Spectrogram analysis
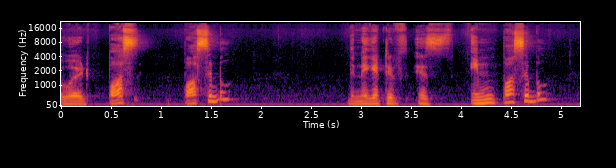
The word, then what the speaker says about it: impossible: Again, for the word possible, the negative is impossible. The initial sound of the word possible, pa, makes the negative prefix end with ma, and therefore we get the word is impossible.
